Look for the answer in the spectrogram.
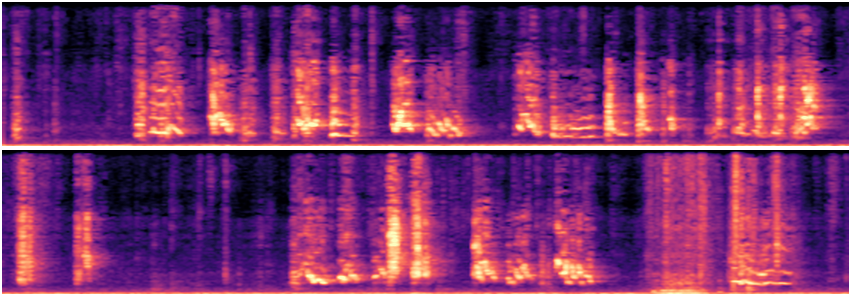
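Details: Budgerigar chirping in busy, chattering bursts of scratchy, warbled notes, broken by short pauses, with one louder rasping squawk near the end over a low background hum.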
